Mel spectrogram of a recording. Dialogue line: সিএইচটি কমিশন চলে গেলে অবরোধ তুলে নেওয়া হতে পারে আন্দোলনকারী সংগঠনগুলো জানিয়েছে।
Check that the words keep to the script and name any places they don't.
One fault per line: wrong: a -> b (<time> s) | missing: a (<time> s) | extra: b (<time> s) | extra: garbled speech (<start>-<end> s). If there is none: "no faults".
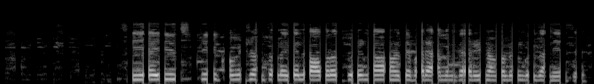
no faults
